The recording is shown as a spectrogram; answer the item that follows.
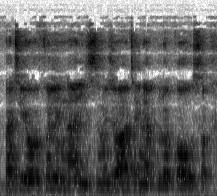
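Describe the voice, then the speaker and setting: A man with a Kenyan accent hosting a live show, speaking in a halting way and often rephrasing himself. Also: on the high side, a little mellow. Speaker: show host. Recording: echoey, noisy room, distant mic.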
